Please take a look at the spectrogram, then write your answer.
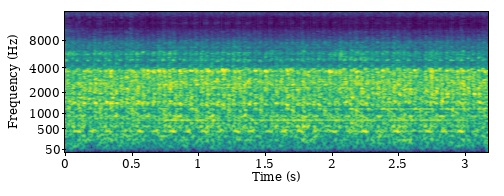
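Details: Hino 700 truck diesel that cranked but would not start, after bleeding the feed pump: steady, loud idle with even clatter at constant pitch and no misses; normal idle.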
